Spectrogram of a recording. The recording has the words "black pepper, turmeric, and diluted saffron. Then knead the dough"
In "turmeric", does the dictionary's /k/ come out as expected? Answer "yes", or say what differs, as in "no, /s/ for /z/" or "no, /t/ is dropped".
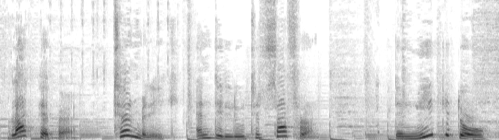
yes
